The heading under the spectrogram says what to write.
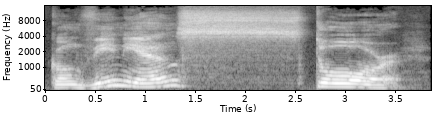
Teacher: Juntando esse som do convenience com o som do store, faz uma coisa só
